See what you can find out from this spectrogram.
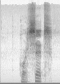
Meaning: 1. a corset, tight undergarment 2. a medieval precursor 3. a bothersome constraint, limitations
- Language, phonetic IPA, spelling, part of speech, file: Dutch, [kɔrˈsɛt], korset, noun, Nl-korset.ogg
